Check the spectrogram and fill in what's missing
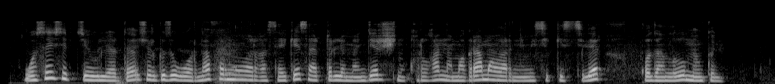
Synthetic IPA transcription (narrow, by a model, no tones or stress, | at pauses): wo̞səe̞se̞p̚t̪e̞wle̞ɾd̪ɪʒʏɾɡʲɪzuo̞ɾnɑfo̞rmulˠɑlˠɑɾʁɑsæjkʲe̞sæɾt̪ʰʏɾlɪmænd̪e̞ɾʏʃɪɴqʰʊɾəlˠʁɑnːomaɡramːalˠɑɾne̞me̞se̞kʲʰe̞st̪ele̞ɾqʰo̞lˠd̪ɑnəlˠuwəmʏmkʲɪn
